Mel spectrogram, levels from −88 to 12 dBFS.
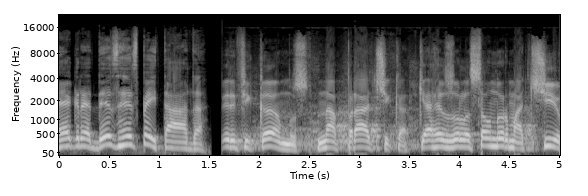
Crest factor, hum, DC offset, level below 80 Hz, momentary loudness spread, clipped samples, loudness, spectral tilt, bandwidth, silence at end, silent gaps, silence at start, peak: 10 dB; none; under 0.1%; -48 dBFS; 5 LU; under 0.1%; -12 LUFS; -4.5 dB/octave; 15.5 kHz; 0 s; 1.54-1.62 s; 0 s; -2 dBFS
